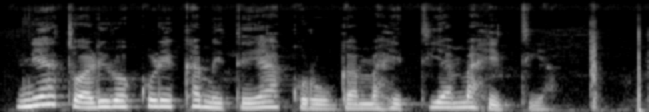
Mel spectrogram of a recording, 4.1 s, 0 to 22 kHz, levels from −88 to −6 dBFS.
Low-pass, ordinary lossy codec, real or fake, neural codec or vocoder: 19.8 kHz; none; real; none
